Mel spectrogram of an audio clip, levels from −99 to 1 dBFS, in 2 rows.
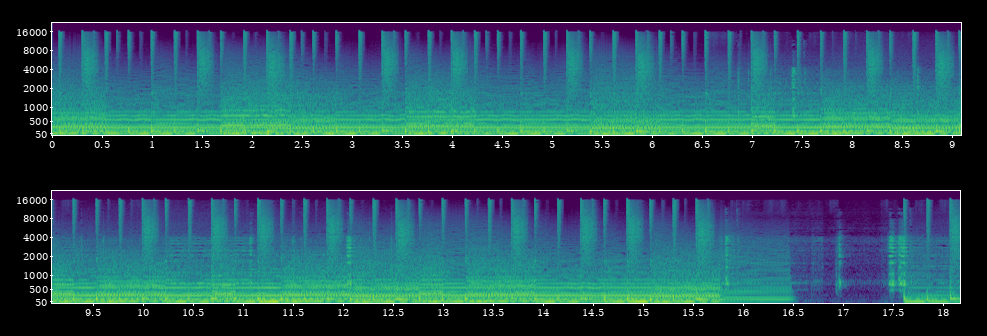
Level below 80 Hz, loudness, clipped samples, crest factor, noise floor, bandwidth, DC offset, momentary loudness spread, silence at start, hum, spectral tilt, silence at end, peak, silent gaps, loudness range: -26 dBFS; -22 LUFS; under 0.1%; 14 dB; -46 dBFS; 17 kHz; under 0.1%; 3 LU; 0 s; none; -6 dB/octave; 0 s; -6 dBFS; none; 2 LU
